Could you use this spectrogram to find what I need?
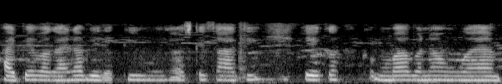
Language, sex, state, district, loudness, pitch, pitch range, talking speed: Hindi, female, Punjab, Fazilka, -18 LUFS, 205 Hz, 200-215 Hz, 155 wpm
